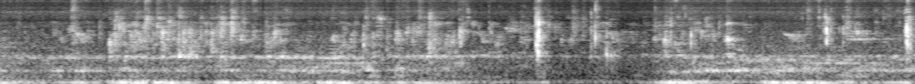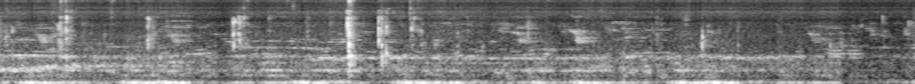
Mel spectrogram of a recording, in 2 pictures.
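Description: Close-miked eating: wet chewing of soft vinegar-stewed milkfish and rice, with quick clusters of low mouth thuds and many sharp wet clicks and smacks.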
